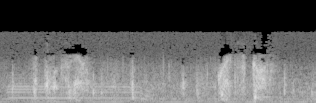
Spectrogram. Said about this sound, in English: Boat coming, Mr. Briggs. I hear it. Maybe the killers are returning. A police boat.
